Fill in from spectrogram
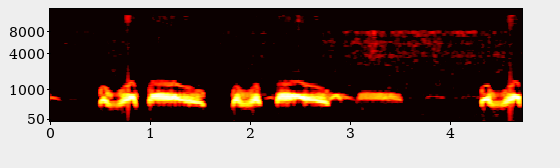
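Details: A spotted dove repeats its coo: a short wavering note, then a sustained falling one. A softer, flatter trailing note follows partway through.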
